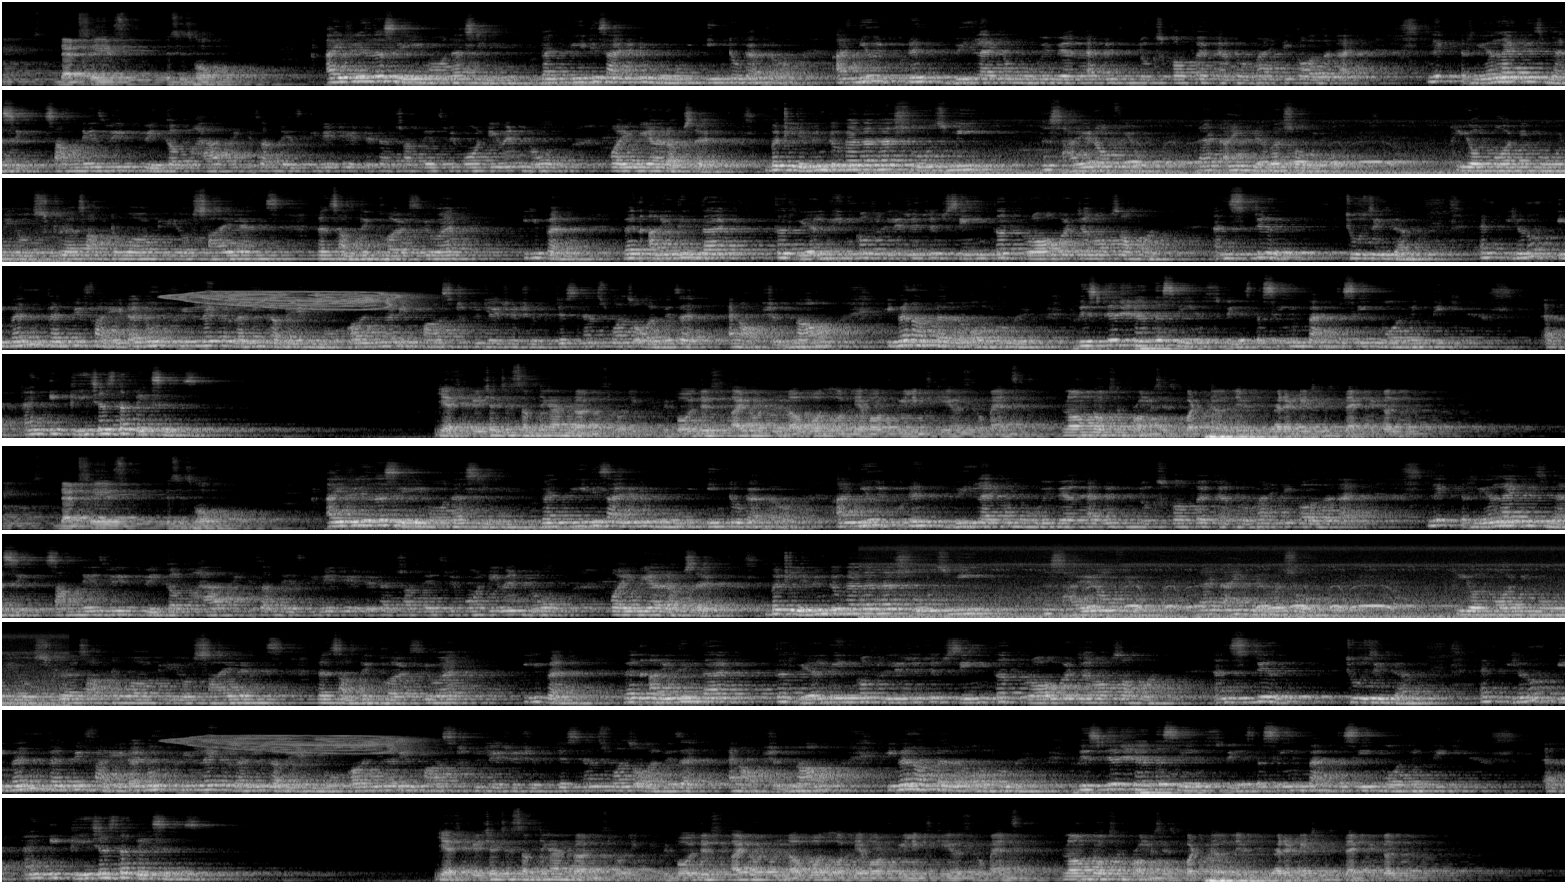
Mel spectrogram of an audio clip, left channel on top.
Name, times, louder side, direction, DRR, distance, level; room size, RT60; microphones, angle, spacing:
voice 1, 0.5-1.2 1.6-2.2 66.8-72.7 73.1-76.5, equal, ahead, -2 dB, 3.9 m, -23 dB
voice 2, 3.2-8.0 8.3-13.6 13.9-25.7 26.0-27.1 27.5-29.1 30.1-35.9 36.5-37.1 37.5-38.6 39.0-42.8 43.4-44.2 44.7-53.9 54.1-61.5 62.3-64.5, equal, 35° left, -4 dB, 3.0 m, -22 dB
Bird, 24.2-31.9, right 3 dB, 40° right, 0.6 m, -27 dB
sound 1, 48.4-50.9, left 5 dB, 85° left, 3.6 m, -30 dB
29.0 x 21.0 x 4.4 m, 2.6 s
head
